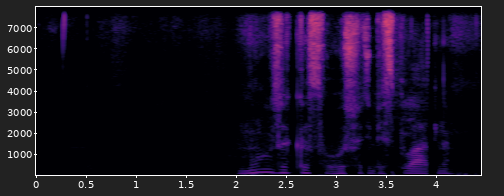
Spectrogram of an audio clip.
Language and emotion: Russian, sad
